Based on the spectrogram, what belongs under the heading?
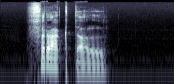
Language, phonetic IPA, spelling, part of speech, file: Polish, [ˈfraktal], fraktal, noun, Pl-fraktal.ogg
